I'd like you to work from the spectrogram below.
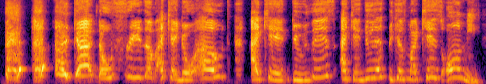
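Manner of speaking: high, drawn-out fake wail; mock crying. Mocking girls who complain about lost freedom, high mock-crying voice. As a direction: imitate a girl whining and crying online. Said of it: "girls wanna be crying on the internet".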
